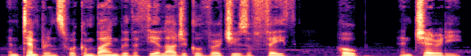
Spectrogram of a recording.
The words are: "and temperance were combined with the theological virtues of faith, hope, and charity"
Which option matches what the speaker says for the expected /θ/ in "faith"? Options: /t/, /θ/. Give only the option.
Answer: /θ/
